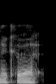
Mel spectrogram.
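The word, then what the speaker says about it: Nacua: Puka Nakua.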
